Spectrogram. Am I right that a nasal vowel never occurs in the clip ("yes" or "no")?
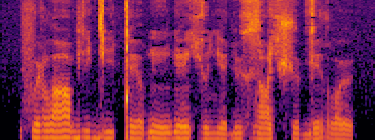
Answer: no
